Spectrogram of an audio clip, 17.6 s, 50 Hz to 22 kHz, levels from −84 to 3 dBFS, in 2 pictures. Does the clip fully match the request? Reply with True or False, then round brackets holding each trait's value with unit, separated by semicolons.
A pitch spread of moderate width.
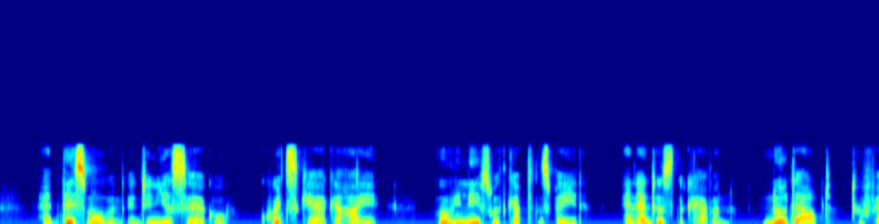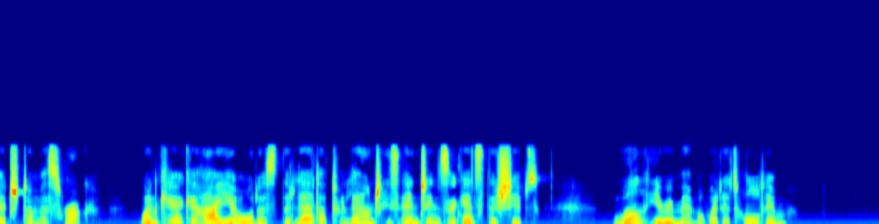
True (3.3 semitones)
